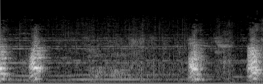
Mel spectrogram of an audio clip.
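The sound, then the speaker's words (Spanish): A dog barks three times, one short bark, a pause, then two more close together, against a low, steady background hum. “El perro iba directo, sostenido con un mecate por su reino.”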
